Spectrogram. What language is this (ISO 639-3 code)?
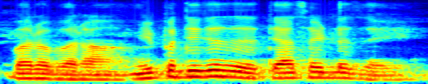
mar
